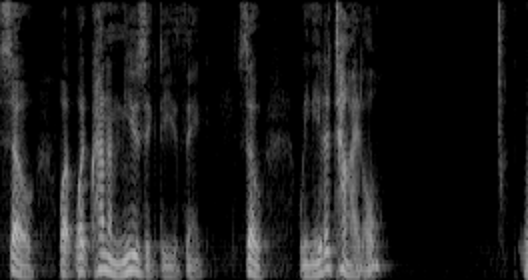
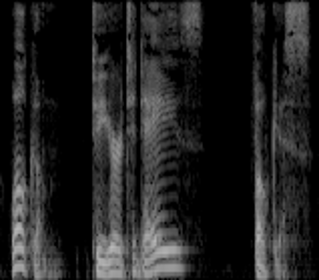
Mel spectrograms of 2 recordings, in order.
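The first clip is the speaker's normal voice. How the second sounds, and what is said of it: Mock public radio announcer voice. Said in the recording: “I don't know if my voice does the NPR thing... I don't know if I have the NPR voice.”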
